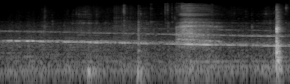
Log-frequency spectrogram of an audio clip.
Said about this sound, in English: Is that a siren? Shot. Take a drink! Fire engine.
